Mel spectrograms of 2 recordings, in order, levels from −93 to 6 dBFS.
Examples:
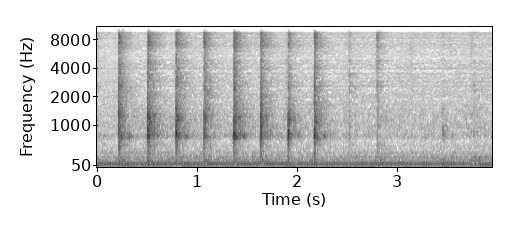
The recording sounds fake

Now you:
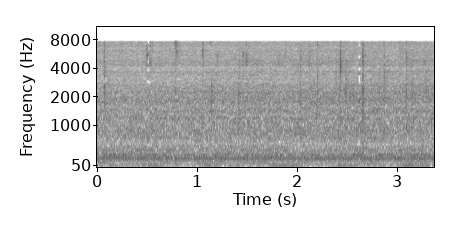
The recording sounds real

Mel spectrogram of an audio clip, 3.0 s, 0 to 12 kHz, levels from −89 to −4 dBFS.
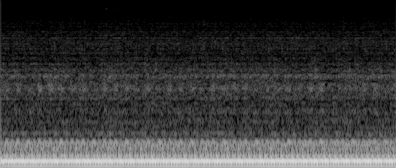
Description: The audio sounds real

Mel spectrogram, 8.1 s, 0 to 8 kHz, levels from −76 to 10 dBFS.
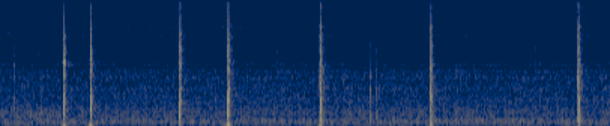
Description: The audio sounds fake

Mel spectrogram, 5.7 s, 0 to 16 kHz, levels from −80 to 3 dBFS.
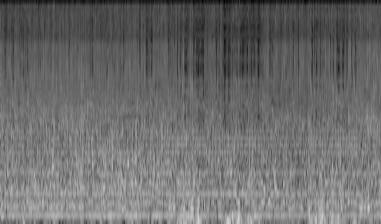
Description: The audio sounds fake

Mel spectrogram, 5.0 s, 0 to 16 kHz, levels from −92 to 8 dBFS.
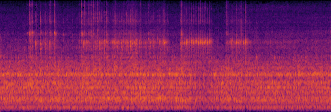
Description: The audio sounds fake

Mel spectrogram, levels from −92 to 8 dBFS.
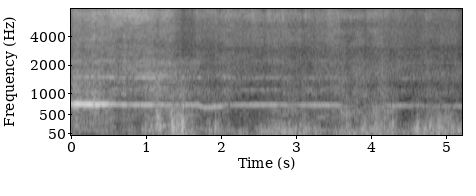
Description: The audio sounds fake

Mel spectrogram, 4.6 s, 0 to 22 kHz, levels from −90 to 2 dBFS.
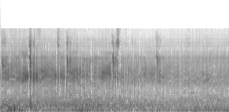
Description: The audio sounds fake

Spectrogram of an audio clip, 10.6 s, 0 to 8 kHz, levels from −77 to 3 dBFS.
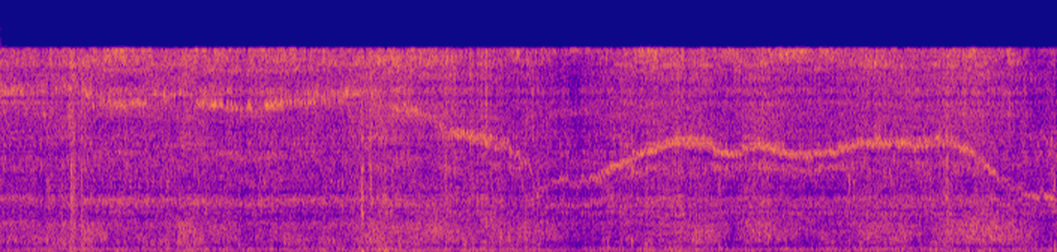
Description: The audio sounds fake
